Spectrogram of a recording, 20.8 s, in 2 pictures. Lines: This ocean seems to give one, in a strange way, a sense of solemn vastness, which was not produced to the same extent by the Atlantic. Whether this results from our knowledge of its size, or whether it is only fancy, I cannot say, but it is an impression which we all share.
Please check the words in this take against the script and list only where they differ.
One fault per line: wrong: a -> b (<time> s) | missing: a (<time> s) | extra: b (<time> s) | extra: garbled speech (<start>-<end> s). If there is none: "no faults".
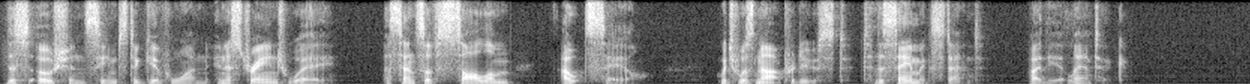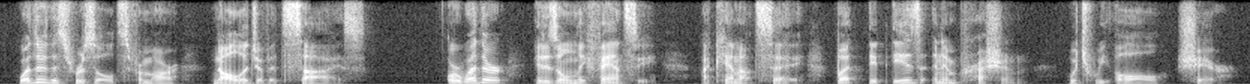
wrong: vastness -> outsail (4.7 s)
